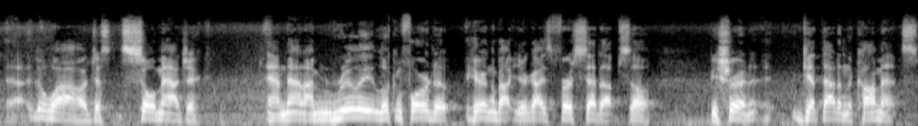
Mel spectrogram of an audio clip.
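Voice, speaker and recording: Over noticeable background noise, a man speaks in an animated tone at a moderate pace. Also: fairly high pitch for a man, ordinary pitch variation. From California, Santa Cruz. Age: 50s. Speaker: skateboarding video host. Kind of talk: casual monologue.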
